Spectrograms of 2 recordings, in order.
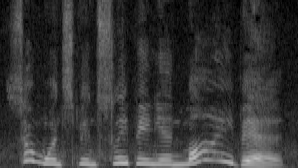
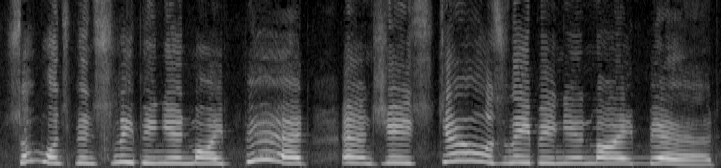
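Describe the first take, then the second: First: Higher-pitched Mama Bear complaint. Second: Put-on high, loud baby bear wail; wee baby bear. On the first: Mama Bear finding her bed slept in, higher character voice. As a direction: voice an indignant storybook mother bear, higher. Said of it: "Mama Bear went and lay down". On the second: Baby bear finding someone in his bed, high loud little voice. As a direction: squeal it out like an upset little bear cub. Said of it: "wee little baby bear". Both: A narrator's reading.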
